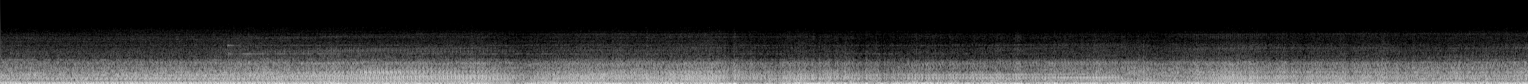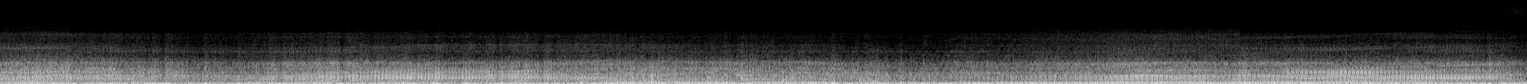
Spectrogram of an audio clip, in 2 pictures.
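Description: KTM 1290 Super Adventure S V-twin engine under way, its pitch rising again and again as it accelerates out of bends and dropping at each gear change or roll-off, over a steady low rumble of wind noise.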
